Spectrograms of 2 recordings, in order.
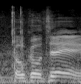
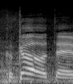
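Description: First: It is said with a French accent. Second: It is said with an Italian accent. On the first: "if it was French" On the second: "if it was Italian"

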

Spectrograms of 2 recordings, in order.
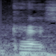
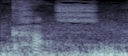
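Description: First: The vowel sounds like 'eh'. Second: The vowel sounds like 'ah'. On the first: This is the usual way to say it. "не кэш" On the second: This is how people say it locally. "Я сейчас буду тоже говорить каш"

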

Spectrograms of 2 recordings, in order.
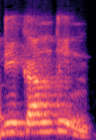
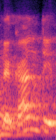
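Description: First: The first syllable is said as English 'dee'. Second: The first syllable is said as Indonesian 'de'. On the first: The speaker calls it right. "Karena bahasa Inggrisnya kan D" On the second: The speaker calls it wrong. "bukan Dekantin"

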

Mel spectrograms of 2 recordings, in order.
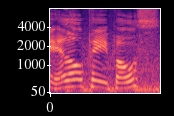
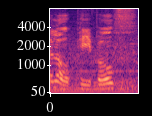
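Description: First: The greeting is said loudly. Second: The greeting is said quietly. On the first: The speaker calls it right. "I need to speak louder" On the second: The speaker calls it wrong. "You speak louder"

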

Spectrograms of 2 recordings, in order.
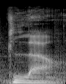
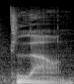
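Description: The two takes are said the same way.

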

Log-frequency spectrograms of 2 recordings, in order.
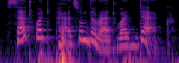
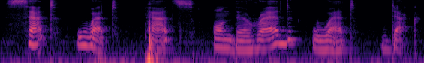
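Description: First: The sentence is said at a fast pace. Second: The sentence is said at a slow pace. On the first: "Тепер спробуємо швидше" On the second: "читаємо щодо разом повільно"

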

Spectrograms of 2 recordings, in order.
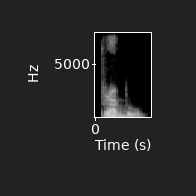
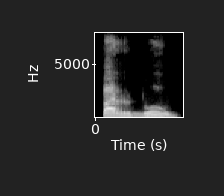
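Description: First: The p and r form a cluster, no vowel. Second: A vowel comes between the p and r. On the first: The speaker calls it right. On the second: The speaker calls it wrong.

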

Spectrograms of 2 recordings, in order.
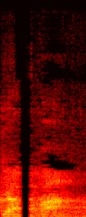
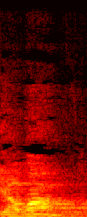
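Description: First: It is said with a J start and a P. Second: It is said with a Y start and a B. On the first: "not Japan" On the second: "so they say Yaban"

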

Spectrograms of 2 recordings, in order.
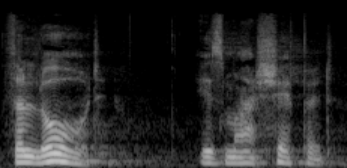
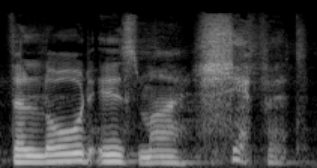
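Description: First: The word Lord is stressed. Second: The word shepherd is stressed.

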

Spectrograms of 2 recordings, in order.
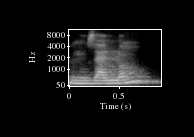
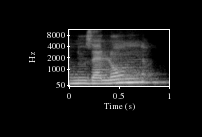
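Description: First: The final letters of allons are silent. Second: The final letters of allons are pronounced. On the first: The speaker calls it right. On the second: The speaker calls it wrong.

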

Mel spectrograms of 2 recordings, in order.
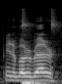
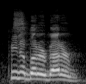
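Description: First: It is said quickly. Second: It is said at a normal, slower pace.

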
